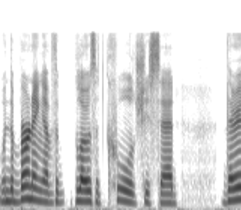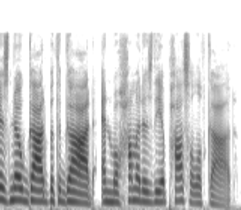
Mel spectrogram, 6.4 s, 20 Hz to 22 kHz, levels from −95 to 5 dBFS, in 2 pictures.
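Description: No technical faults can be heard anywhere in this speech recording; the signal stays steady and intact for its whole duration.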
